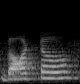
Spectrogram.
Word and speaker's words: daughter: Next is neighbor, daughter, fight, straight. So neighbor, daughter, fight, straight. What is silent in neighbor? So you will see GH is silent. Neighbor, GH is silent. Daughter, GH is silent.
